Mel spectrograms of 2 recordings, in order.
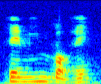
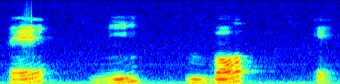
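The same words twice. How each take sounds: First: Said in the usual way. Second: "te, mi, bo, e" with a pause between syllables. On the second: Shown as a demonstration. Teacher showing syllable division, "te, mi, bo, e" syllable by syllable. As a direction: split "te, mi, bo, e" into separate beats. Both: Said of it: "al separar en sílaba".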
